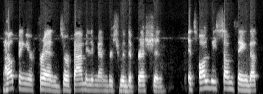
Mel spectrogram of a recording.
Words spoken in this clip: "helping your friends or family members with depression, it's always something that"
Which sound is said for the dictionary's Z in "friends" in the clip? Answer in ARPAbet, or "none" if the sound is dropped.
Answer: S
